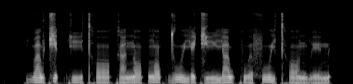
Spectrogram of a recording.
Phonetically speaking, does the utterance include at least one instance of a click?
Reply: no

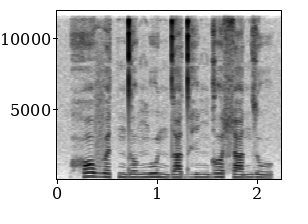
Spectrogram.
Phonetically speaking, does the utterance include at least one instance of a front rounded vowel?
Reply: no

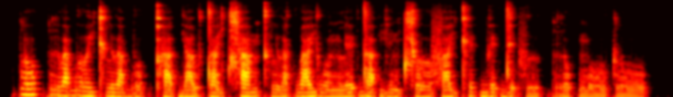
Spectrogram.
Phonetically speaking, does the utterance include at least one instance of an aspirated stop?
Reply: yes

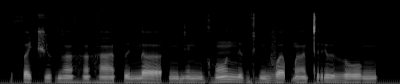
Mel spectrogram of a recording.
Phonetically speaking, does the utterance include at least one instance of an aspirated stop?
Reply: no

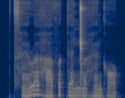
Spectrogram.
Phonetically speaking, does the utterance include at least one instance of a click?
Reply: yes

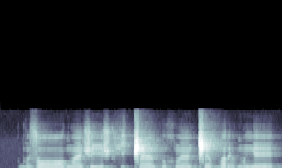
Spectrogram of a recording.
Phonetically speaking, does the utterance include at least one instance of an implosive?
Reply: no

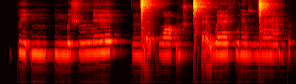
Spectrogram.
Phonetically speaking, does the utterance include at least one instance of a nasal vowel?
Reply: yes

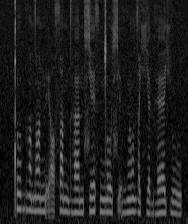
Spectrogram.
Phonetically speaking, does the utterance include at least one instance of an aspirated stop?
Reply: no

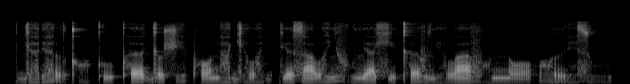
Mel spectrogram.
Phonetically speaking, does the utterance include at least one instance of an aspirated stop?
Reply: yes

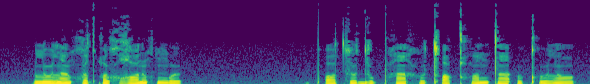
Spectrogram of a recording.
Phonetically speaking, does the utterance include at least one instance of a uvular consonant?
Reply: yes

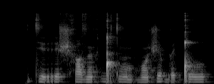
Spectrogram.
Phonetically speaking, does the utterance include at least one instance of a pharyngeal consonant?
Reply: no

